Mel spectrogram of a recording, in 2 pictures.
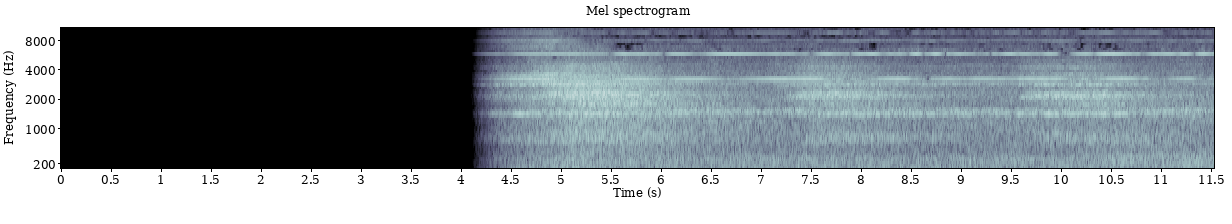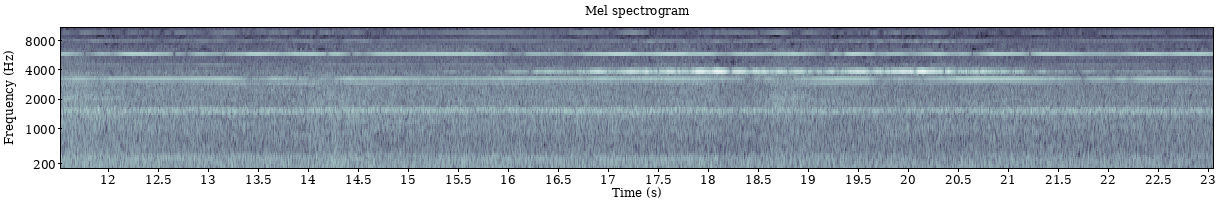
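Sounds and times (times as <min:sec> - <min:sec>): hiss: 0:04.2 - 0:12.0
high-pitched whine tones: 0:04.2 - 0:23.0
machine noise: 0:04.2 - 0:23.0.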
